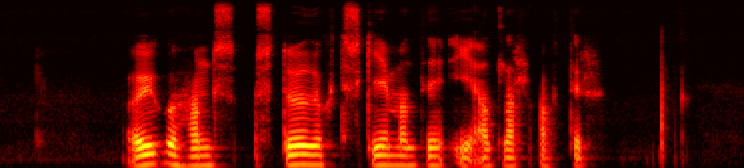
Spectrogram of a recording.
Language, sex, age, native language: Icelandic, male, 20-29, Icelandic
